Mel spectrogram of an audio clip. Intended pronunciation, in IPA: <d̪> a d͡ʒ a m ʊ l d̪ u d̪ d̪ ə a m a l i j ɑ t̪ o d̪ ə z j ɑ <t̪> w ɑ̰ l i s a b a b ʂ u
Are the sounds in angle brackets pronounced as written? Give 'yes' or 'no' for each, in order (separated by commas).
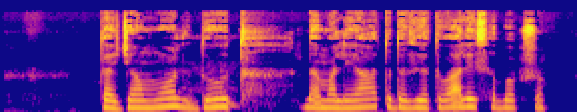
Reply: no, yes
